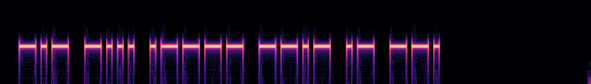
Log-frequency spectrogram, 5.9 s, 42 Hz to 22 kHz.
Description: Morse code, heard as a keyed tone, about 22 wpm, 700 Hz. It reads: KB1QAG
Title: USA Callsign DE Callsign 22wpm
